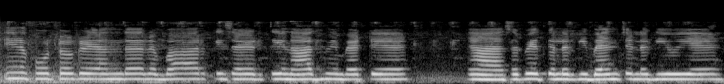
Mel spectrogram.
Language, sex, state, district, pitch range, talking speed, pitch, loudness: Hindi, female, Rajasthan, Bikaner, 235-250 Hz, 150 wpm, 240 Hz, -13 LUFS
